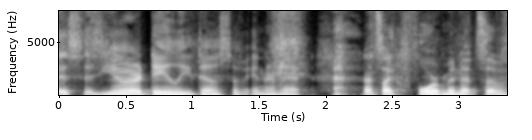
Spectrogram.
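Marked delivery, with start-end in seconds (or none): 0.0-1.9 put-on boyish, young kid-like voice of about twelve. Speaker describing a YouTube channel they watch, doing the Daily Dose of Internet host impression. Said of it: "he sounds like he's 12 years old".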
